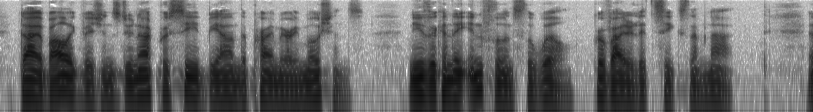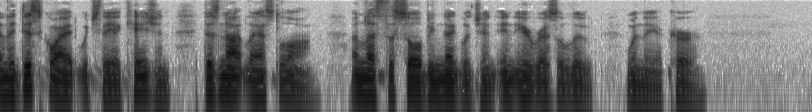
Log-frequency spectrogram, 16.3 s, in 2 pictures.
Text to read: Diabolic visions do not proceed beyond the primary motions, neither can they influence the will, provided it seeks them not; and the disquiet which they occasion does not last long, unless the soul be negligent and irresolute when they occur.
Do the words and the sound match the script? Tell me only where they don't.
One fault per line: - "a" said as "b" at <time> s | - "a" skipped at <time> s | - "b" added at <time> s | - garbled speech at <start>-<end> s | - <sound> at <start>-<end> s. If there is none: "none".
none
